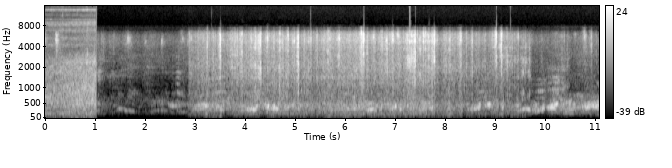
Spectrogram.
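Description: Pigeons coo and flutter in a pigeon farm loft, a dense, continuous chorus of close birds throughout.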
